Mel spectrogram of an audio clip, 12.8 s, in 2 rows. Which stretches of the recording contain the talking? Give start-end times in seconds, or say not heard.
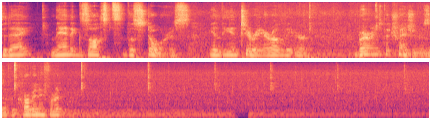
0.0-7.3.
